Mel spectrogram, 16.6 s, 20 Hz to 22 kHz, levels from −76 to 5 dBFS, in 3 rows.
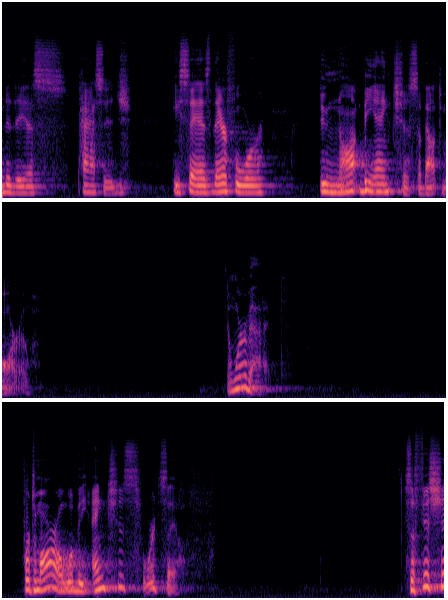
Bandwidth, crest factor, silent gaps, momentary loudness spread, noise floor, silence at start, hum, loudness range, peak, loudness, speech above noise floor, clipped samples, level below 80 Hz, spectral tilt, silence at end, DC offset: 11 kHz; 18 dB; none; 19 LU; -69 dBFS; 0 s; none; 12 LU; -8 dBFS; -24 LUFS; 47 dB; under 0.1%; -68 dBFS; -7 dB/octave; 0 s; under 0.1%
